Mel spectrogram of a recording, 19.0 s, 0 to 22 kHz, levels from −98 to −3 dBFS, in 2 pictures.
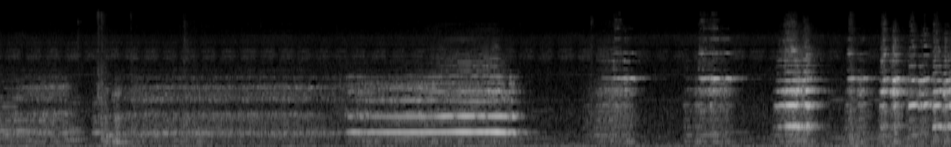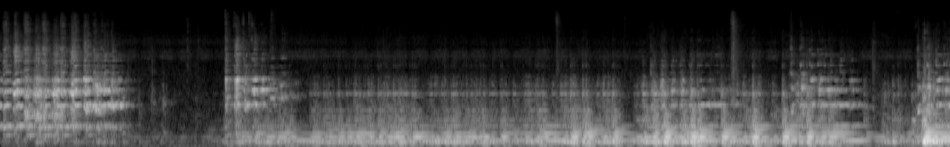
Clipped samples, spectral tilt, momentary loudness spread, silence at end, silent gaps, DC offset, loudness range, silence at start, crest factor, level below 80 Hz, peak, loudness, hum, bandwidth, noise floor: under 0.1%; -8 dB/octave; 18 LU; 0 s; none; under 0.1%; 11 LU; 0.15 s; 26 dB; -60 dBFS; -8 dBFS; -33 LUFS; none; 9.2 kHz; -67 dBFS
